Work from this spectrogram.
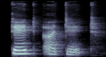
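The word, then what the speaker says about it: tête-à-tête: French phrase है और इसे हम प्रोनाउंस करते हैं टेट अ टेट टेट अ टेट और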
